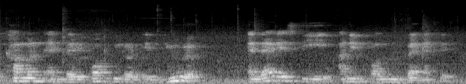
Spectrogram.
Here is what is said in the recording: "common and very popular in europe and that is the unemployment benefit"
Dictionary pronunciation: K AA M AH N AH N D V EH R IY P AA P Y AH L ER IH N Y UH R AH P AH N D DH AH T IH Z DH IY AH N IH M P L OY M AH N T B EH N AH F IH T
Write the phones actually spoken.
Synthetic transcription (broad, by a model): K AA M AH N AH N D V EH R IY P AA P Y AH L ER IH N Y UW R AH P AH N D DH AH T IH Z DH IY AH N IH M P OY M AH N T B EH N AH F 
